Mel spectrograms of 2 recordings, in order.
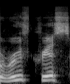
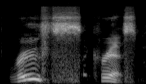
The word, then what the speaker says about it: Ruth's Chris: we're going to go Ruth Chris Ruth's it's Ruth's Chris I think H strategy let me hold on it's gonna drive me insane because I can't remember how to say it yeah Ruth's apostrophe s Chris Ruth's Chris I'm not gonna say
